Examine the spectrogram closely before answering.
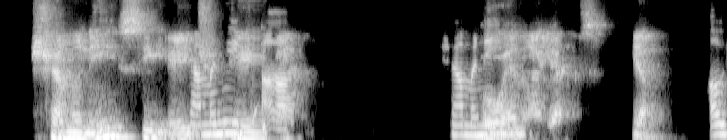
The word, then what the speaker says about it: Chamonix: live so I get an idea how to pronounce it correctly? Chamonix, Chamonix.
